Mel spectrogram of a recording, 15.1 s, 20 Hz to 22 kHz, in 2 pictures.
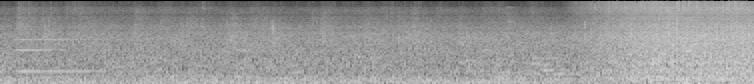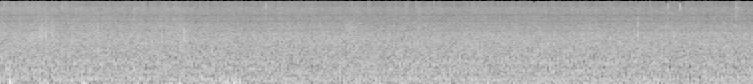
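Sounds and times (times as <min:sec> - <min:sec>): wind and rain rushing: 0:05.7 - 0:15.0
wind thumps on microphone: 0:06.6 - 0:10.1.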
